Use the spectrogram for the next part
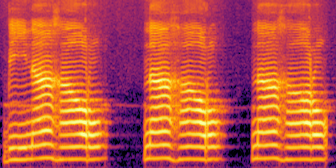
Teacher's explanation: تو رکنے کی صورت میں را کو موٹا پڑھیں گے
